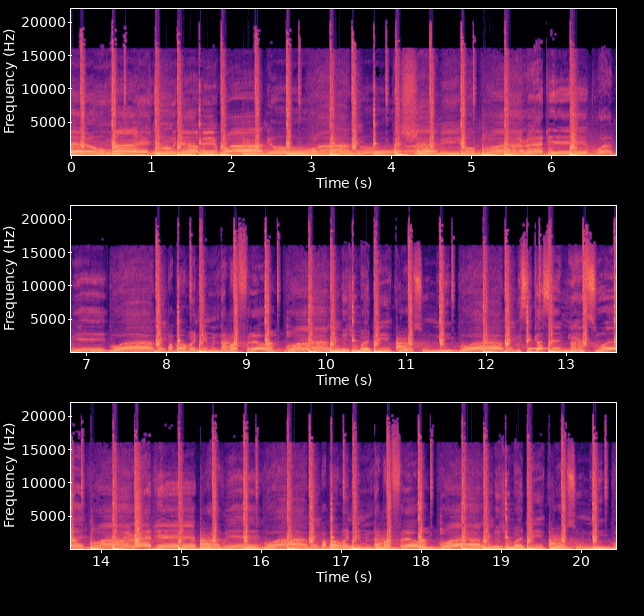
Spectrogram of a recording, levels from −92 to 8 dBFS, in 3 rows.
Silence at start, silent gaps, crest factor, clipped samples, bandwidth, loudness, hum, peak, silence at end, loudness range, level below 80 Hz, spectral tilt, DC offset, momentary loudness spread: 0 s; none; 10 dB; 0.6%; over 20 kHz; -11 LUFS; none; 0 dBFS; 0 s; 2 LU; -14 dBFS; -5 dB/octave; under 0.1%; 5 LU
